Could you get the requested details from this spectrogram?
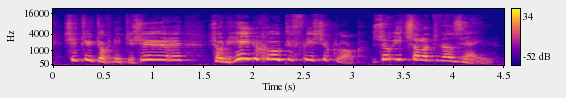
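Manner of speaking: irritated minister. Acted. Minister brushing off the sheep, mildly irritated.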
